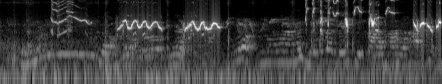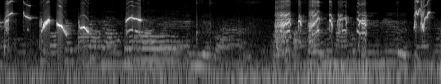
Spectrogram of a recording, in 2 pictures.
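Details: Song of a female greater green leafbird, kept to stimulate other birds: warbled trilled notes repeated in short bouts, followed by varied sharp whistles and chirps, a pause, then a final rich burst.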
